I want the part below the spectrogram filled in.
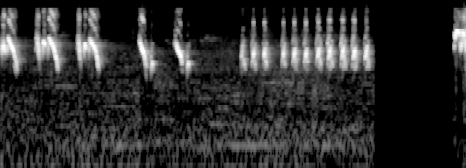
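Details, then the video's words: Used for training fighter birds, this songbird voice gives a few loud down-slurred whistles. Then comes a quick, even series of sharp ticking notes, broken off by silence before a final high burst. "ROLL RAPAT KASARAN || TEMBAKAN Kasar Untuk BURUNG FIGHTER"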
